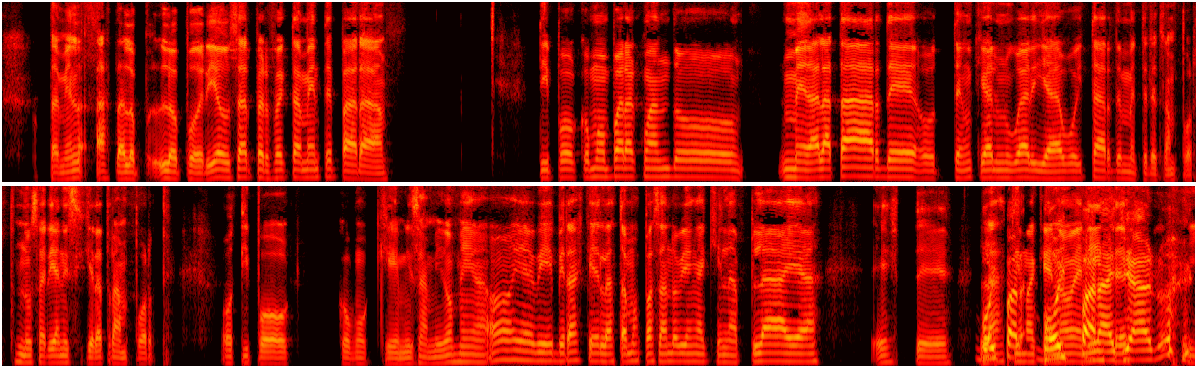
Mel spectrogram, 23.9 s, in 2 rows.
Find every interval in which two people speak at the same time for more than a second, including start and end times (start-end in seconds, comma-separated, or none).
21.7-23.2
